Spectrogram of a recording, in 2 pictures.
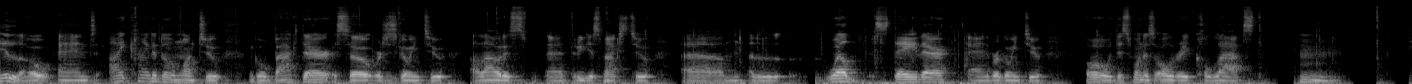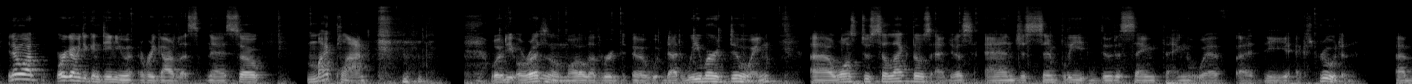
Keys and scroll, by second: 7.3 alt+q, 8.1 alt+q, 8.6 F3, 8.9 F4, 10.8 alt+q, 18.7 F3, 20.6 F3, 22.5 F3.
